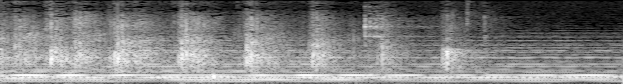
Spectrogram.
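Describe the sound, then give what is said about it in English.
An audience claps in a steady rhythm, about three claps a second, as a clap offering to the Lord, over a sustained keyboard chord. The clapping stops near the end, leaving the held chord alone. “Give the Lord a clap offering if you receive that.”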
